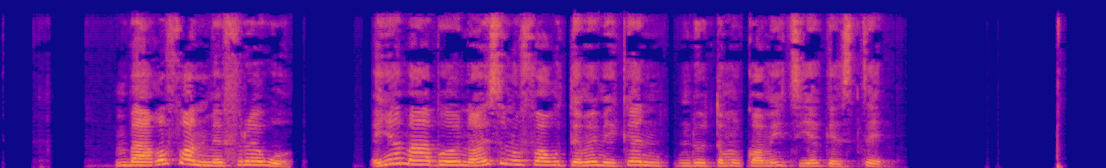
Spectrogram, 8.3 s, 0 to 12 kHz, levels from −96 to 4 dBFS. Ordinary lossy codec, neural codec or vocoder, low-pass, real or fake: AAC, 64 kbps; vocoder, 48 kHz, 128 mel bands, Vocos; 10.8 kHz; fake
